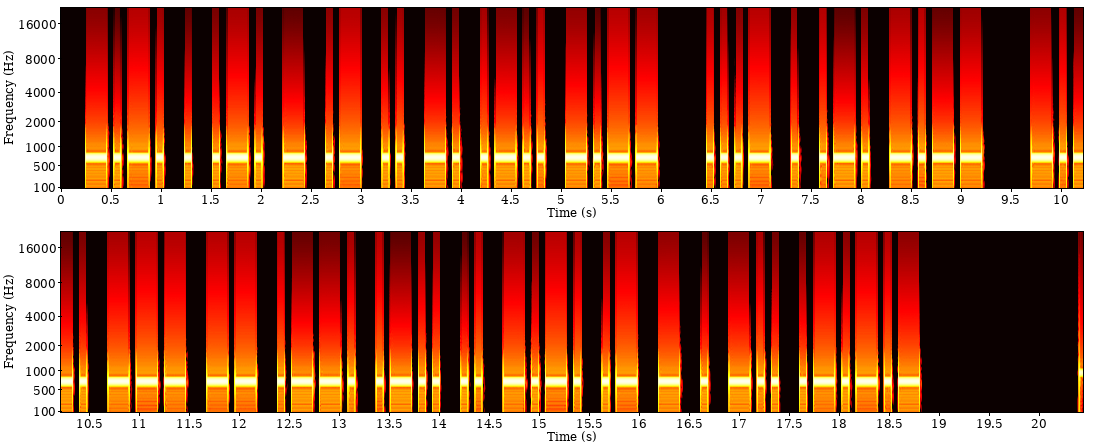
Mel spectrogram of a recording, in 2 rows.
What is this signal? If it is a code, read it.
Morse code, heard as a keyed tone, about 17 wpm, 700 Hz. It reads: CERTAINLY VERY COMPLICATED.
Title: Sentences from Top 1200 Words 17wpm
